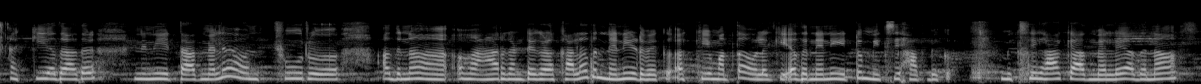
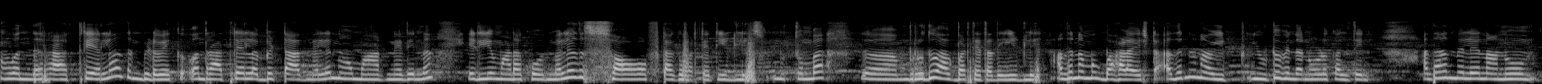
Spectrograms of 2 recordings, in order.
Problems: none marked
